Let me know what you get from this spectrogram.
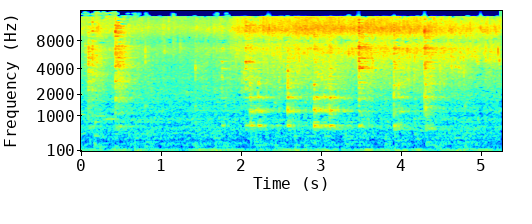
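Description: Chopped garlic sizzling in hot oil in a pot, with a spoon stirring and scraping against the pot in repeated strokes from about two seconds in.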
